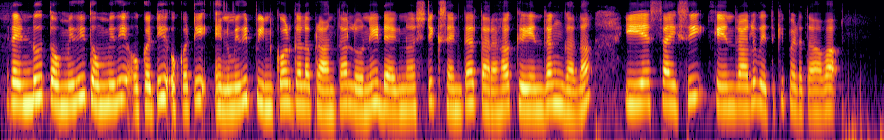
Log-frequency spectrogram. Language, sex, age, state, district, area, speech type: Telugu, female, 18-30, Telangana, Hyderabad, urban, read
